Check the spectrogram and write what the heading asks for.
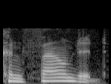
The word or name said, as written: confounded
